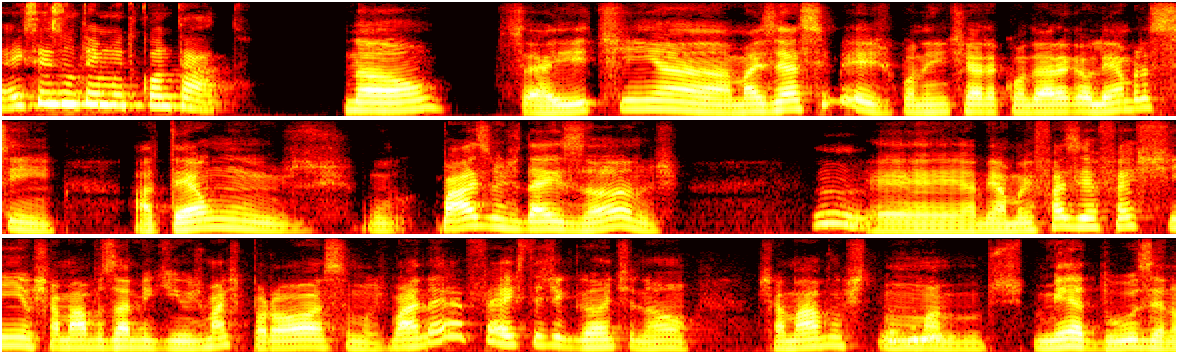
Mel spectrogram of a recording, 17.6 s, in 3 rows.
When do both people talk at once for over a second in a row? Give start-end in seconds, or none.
none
